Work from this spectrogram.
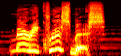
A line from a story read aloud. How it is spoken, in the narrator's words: a shout of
